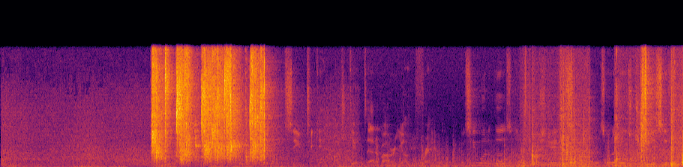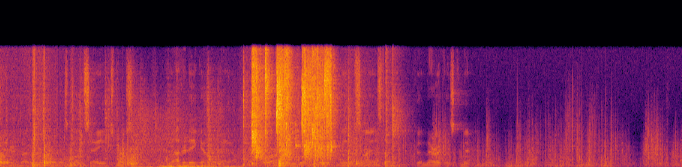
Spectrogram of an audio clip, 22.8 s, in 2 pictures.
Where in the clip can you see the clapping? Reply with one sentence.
The clapping can be heard from 2.5 to 4.5 s and from 15.6 to 17.0 s.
